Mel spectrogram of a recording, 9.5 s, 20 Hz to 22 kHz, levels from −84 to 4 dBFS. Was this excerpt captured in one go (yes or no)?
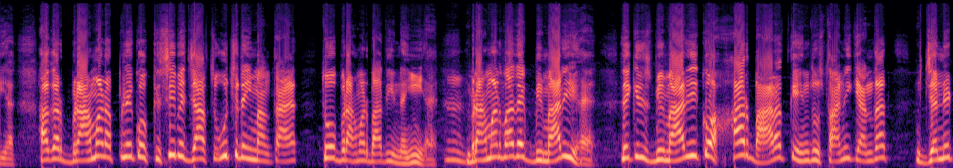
yes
